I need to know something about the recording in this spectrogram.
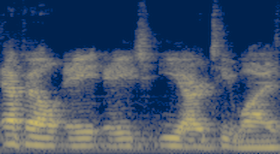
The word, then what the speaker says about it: Flaherty: Rob Flaherty is that his name I it's f-l-a-h-e-r-t-y how do you say that Flaherty okay sisa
